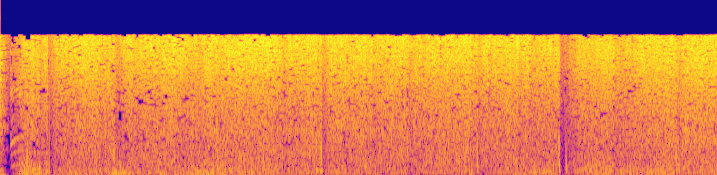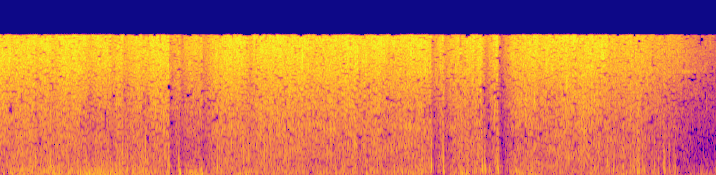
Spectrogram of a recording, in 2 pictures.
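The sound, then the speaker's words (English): Heavy rain pours down in a strong wind, a loud, unbroken roaring hiss that surges briefly now and then, with no voices. “So that's kind of what it sounds like in some of the areas where this rain has hit.”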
